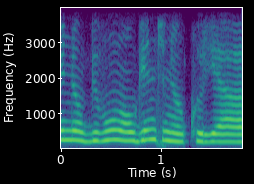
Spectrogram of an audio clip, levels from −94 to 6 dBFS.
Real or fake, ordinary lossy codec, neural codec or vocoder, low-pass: fake; Opus, 32 kbps; autoencoder, 48 kHz, 128 numbers a frame, DAC-VAE, trained on Japanese speech; 3.6 kHz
